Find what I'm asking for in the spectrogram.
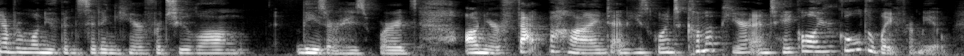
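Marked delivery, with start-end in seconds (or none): none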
